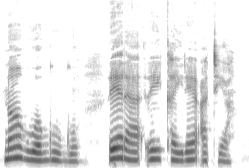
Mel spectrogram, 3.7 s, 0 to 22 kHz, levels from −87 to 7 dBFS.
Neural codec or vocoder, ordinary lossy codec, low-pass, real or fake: none; none; none; real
